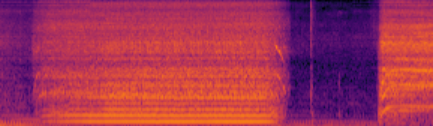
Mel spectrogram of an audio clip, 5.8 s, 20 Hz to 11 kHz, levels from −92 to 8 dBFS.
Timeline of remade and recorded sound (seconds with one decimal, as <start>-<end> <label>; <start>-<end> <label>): 0.0-1.2 remade; 1.2-4.7 recorded; 4.7-5.8 remade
